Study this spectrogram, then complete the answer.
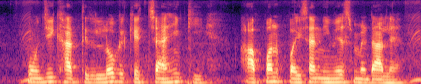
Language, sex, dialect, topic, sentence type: Bhojpuri, male, Northern, banking, statement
